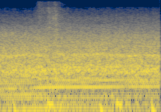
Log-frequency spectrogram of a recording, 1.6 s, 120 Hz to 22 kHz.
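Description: A 1968 Pontiac Firebird drag car in Forza Horizon 4 doing a burnout, a loud sustained engine roar with a constant tire-squealing hiss over the short moment.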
